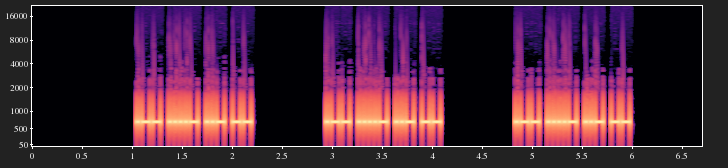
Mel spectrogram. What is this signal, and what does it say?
Morse code, heard as a keyed tone, about 44 wpm, 700 Hz. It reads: W4UM W4UM W4UM
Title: Easy Call Signs Repeated 3x - 45wpm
